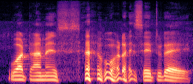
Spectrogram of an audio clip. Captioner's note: laughs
